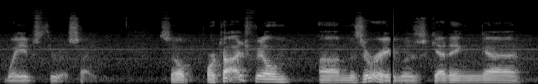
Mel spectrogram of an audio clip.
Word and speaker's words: Portageville: 12th as well portageville portageville is probably how it's pronounced there portage would be french but anyway we see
